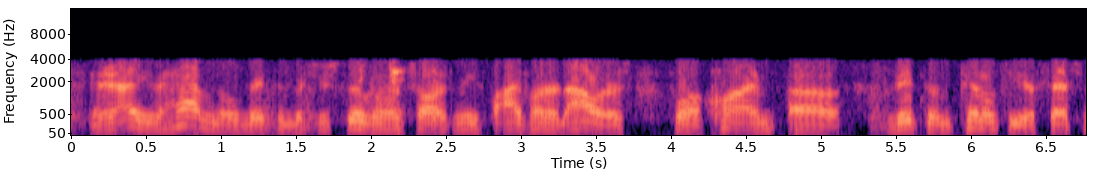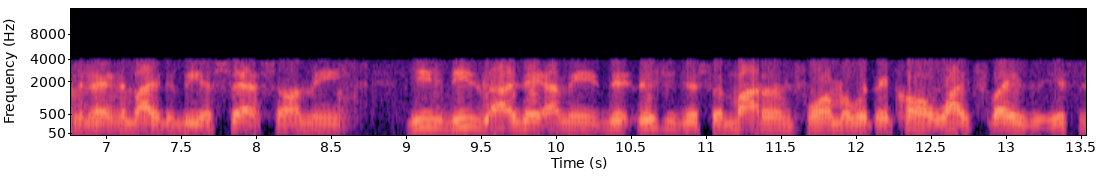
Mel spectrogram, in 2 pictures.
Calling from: Seattle, Washington, United States; Man, I'm calling about the beautiful city of Seattle, man.

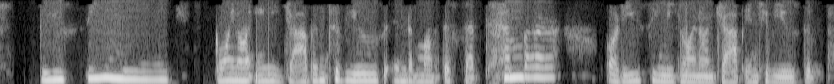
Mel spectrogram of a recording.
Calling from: New York, United States; I'm calling from New York.

